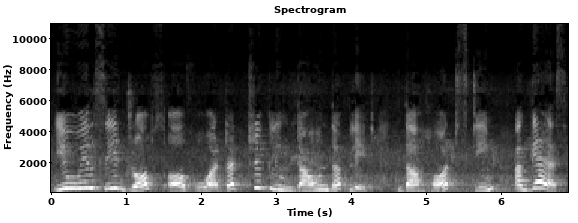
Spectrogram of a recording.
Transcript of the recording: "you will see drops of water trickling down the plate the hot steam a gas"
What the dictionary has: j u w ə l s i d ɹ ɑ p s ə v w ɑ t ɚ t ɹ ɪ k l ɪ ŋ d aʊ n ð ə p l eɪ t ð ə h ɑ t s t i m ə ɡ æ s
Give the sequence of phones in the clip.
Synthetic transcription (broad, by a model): j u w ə l s i d ɹ ɑ p s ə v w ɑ t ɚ t ɹ ɪ k l ɪ ŋ d aʊ n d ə p l eɪ t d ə h ɑ t s t i m ə ɡ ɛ s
